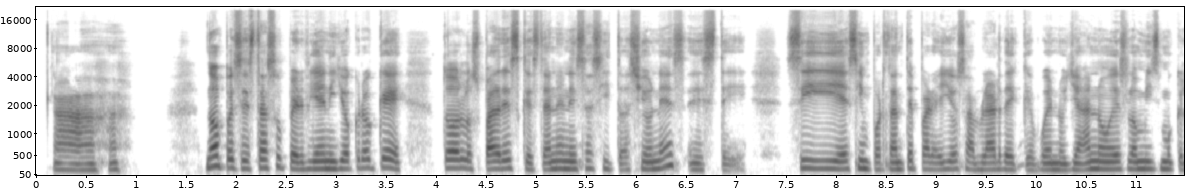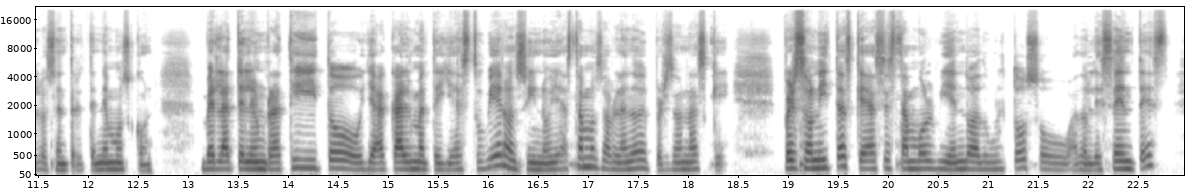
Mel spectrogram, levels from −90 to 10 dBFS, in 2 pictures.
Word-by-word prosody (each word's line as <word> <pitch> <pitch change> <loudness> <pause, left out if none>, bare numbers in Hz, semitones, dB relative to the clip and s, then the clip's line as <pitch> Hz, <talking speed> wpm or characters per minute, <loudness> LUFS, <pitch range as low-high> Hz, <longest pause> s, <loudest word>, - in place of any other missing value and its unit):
Ajá. 155 +1 -4 0.7
No, 230 +3 +5
pues, 205 -2 +3
está 185 +3 +4
superbién 180 -4 0
y 175 - -1
yo 180 -1 -3
creo 200 0 -7
que 190 -4 +1 0.4
todos 200 0 +1
los 185 -4 -2
padres 180 +2 +4
que 165 - -4
están 160 +3 -1
en 180 -1 -2
esas 175 +1 +1
situaciones, 175 +7 -2
este, 150 -2 -2 0.4
sí 185 -2 +3
es 175 +2 +6
importante, 165 -1 -3
para 165 -1 -5
ellos, 175 +2 -3
hablar 160 +1 -4
de 160 -2 -4
que, 150 - -10
bueno, 155 +1 -5
ya 155 +2 -3
no 170 -1 -1
es 170 0 -2
lo 170 -1 -3
mismo 175 -1 -1
que 160 - -9
los 155 -2 -2
entretenemos 155 +2 -3
con 135 0 -11 0.4
ver 175 +1 +2
la 170 0 +3
tele 170 -1 +3
un 170 -1 0
ratito 195 +1 0
o 160 - -4
ya 165 0 -1
cálmate, 170 -2 +1
ya 155 +1 -6
estuvieron, 205 +6 +1
sino 160 -2 +2
ya 165 +1 -5
estamos 220 0 0
hablando 170 +1 -4
de 195 -2 -5
personas 165 +2 -2
que - - -10 0.5
personitas 195 +4 +6
que 180 - 0
ya 180 0 0
se 185 - +3
están 180 -1 +1
volviendo 175 -1 -3
adultos 170 +4 -3
o 155 -3 -10
adolescentes 165 - +1
170 Hz, 160 wpm, -26 LUFS, 160-185 Hz, 0.7 s, es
